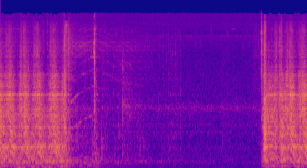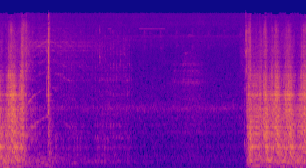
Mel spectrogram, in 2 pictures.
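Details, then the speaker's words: Old car in snow, cold, fired once then cranked repeatedly with pumping: fast steady cranking bursts with silent gaps, never catches; owner blames cold, fears flooding it and running the battery down; cranks but won't start. "well the cold has got to this car but we'll end up actually flooding it now and running the battery down"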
